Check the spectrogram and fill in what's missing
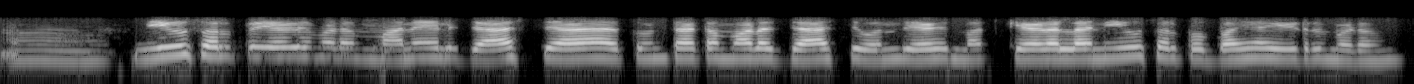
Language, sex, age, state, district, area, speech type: Kannada, female, 30-45, Karnataka, Davanagere, rural, conversation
